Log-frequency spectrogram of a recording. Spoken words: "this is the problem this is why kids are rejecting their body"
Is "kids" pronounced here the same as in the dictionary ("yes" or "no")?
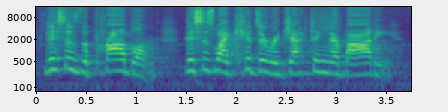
yes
